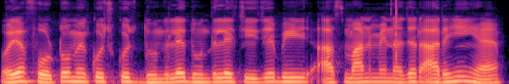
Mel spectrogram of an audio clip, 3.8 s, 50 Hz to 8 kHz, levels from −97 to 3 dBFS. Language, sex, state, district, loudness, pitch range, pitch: Hindi, male, Jharkhand, Garhwa, -16 LUFS, 135-145 Hz, 140 Hz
